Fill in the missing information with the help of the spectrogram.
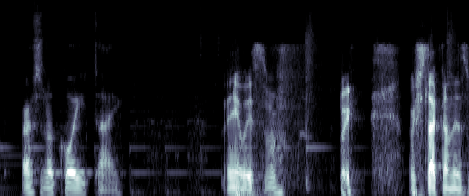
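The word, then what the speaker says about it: ἀρσενοκοῖται: Well, the one phonetic thing I saw was not very helpful because it was Arsenokoitai. Like, Arsenokoitai. With an accent on the koi. Arsenokoitai.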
